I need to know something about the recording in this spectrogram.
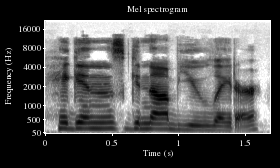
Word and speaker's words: Higgins Ghinknobulator: The Higgins Ghinknobulator. You just have to appreciate that. You really do. Can you say that again for us? Of course. It's pronounced Higgins Ghinknobulator.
